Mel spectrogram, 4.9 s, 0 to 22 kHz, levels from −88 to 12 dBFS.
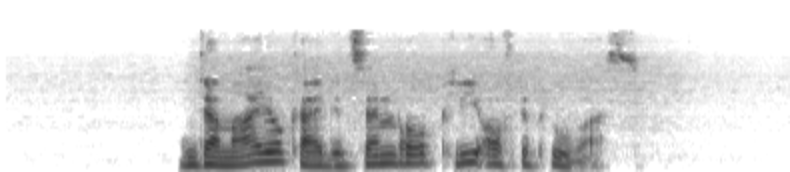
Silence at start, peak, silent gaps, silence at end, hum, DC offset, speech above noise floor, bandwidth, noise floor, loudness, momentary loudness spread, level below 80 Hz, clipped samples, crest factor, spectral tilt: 1.15 s; -2 dBFS; none; 0.95 s; none; under 0.1%; 50 dB; 11.5 kHz; -70 dBFS; -21 LUFS; 10 LU; -64 dBFS; under 0.1%; 20 dB; -5 dB/octave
